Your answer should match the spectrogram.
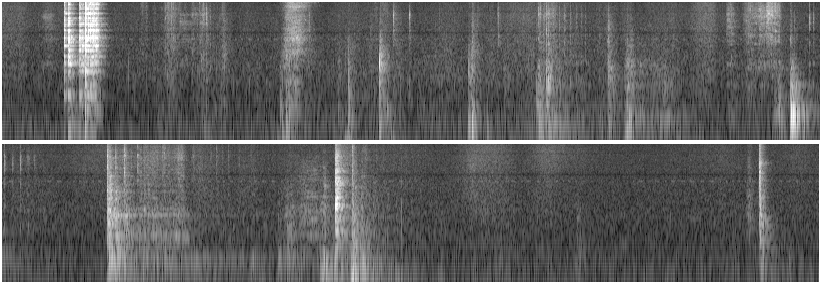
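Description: Metal mixing bowl of batter clattering and knocking as it is handled and set into a small toaster oven, with metal-on-metal clanks from the oven rack and door. The clatters come one at a time, loudest about a second in and again near ten seconds, with a short click near the end.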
